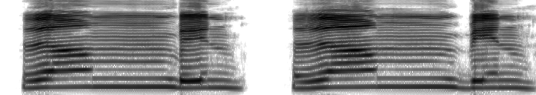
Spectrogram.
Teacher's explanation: جب نون ساکن کے بعد با آ جاتا ہے تو نون کو میم کے ساتھ بدل دیتے ہیں، اس لیے یہاں پہ نون نہیں میم پڑھیں گے۔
